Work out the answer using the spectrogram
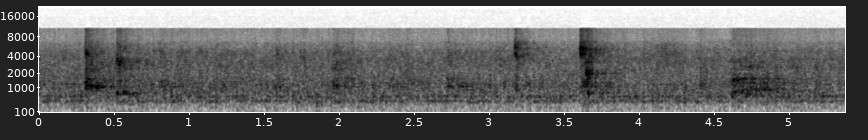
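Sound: flowing stream of water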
